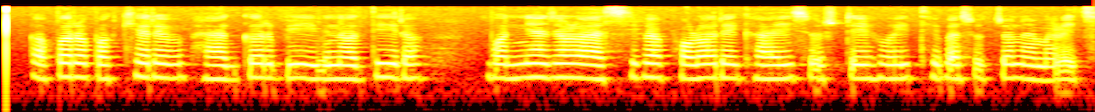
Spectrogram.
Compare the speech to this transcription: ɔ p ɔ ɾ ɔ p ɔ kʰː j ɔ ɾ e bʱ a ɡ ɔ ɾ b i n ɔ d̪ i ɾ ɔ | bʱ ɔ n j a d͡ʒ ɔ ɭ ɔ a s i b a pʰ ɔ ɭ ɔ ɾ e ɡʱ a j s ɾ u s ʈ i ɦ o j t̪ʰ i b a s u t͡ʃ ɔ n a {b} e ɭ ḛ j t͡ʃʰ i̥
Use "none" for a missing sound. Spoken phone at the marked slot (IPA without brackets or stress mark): m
